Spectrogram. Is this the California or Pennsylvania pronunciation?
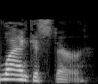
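Pennsylvania. It is said the Pennsylvania way.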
